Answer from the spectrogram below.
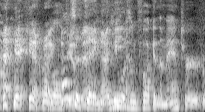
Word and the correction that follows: mantids: Mantids. – Mantids.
